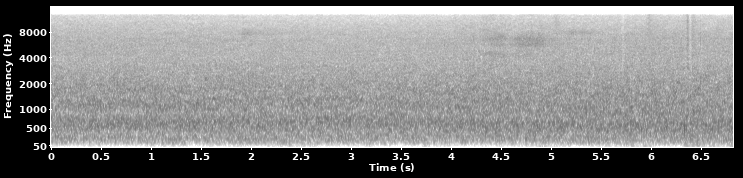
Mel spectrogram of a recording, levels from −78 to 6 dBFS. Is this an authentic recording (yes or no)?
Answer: no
